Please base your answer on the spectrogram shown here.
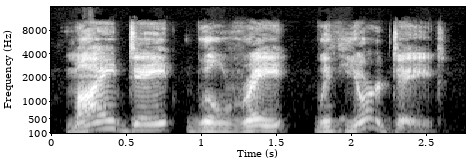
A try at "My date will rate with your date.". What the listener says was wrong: Pronounce that T a little more carefully.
